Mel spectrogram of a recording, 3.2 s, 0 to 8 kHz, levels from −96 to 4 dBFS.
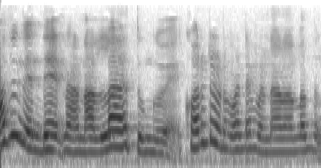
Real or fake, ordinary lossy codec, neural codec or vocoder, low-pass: real; MP3, 48 kbps; none; 7.2 kHz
